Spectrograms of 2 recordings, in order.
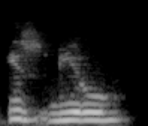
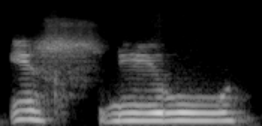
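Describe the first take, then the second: First: The s is cut short without a hiss. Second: The s is hissed out with audible air. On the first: The speaker calls it wrong. "Tak sempat lagi sifat sofir keluar, kita dah terus cara potong. ... Salah" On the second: The speaker calls it right. "Lepaskan angin"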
